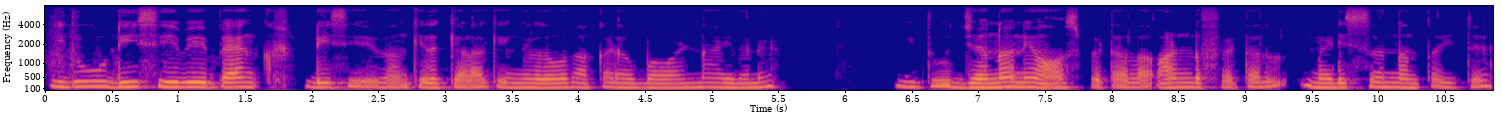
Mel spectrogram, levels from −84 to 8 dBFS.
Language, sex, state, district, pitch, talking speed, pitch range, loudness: Kannada, male, Karnataka, Bellary, 155 Hz, 95 wpm, 150-170 Hz, -24 LUFS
